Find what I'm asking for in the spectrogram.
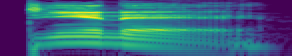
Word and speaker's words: DeNA: Yeah, so they being Nintendo, came out yesterday and confirmed that it will partner with DNA. This is spelled D-E-N-A.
